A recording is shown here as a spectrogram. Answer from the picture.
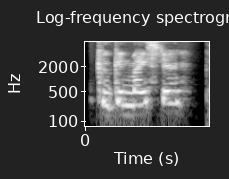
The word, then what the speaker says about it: Kuchenmeister: It's pronounced Kuchenmeister. – Okay. – Like Cookie Monster.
